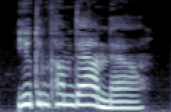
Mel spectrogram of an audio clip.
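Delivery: dry, understated, bone-dry delivery. Reading a story, T'Challa tells Shuri she can come down now: dry. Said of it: "T'Challa said dryly".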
